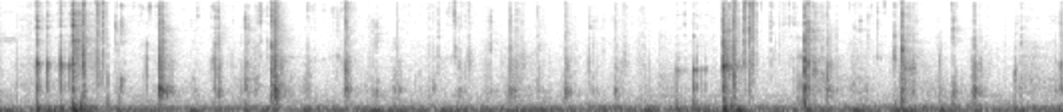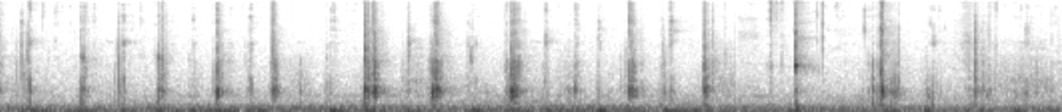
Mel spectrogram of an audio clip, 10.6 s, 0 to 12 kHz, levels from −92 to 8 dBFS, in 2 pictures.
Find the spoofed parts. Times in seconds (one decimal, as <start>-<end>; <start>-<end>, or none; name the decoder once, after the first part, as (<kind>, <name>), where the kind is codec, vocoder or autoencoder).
none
